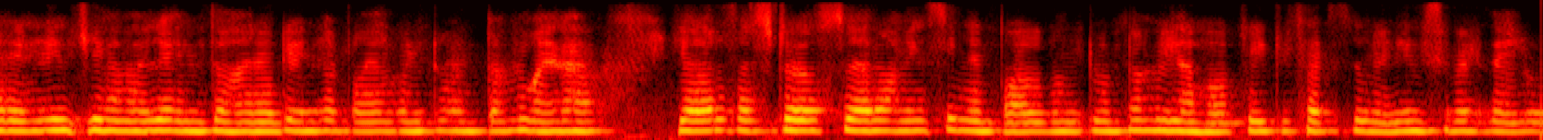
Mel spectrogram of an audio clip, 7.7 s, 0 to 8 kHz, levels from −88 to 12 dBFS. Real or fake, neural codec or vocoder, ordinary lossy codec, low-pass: fake; codec, 16 kHz, 1 kbps, FreqCodec, smaller model; AAC, 48 kbps; 7.2 kHz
